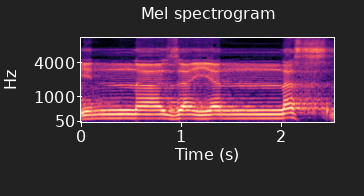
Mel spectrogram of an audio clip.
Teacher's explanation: Kemudian ini idgham syamsiyah langsung ke sin ya, meskipun zayyana nah ini panjang tapi bertemu dengan tasydid sin ini dipendekkan. Inna zayyannas langsung ya, langsung tidak digeret nanya.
